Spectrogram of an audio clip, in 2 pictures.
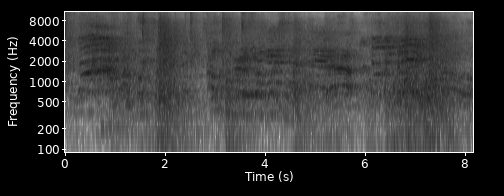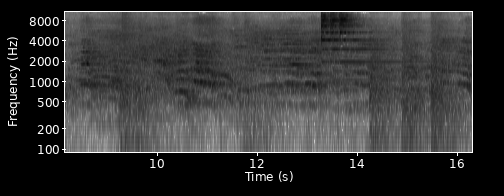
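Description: Wrestlers' bodies hitting the wrestling ring's canvas-covered mat with heavy thuds several times, amid shouting voices.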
